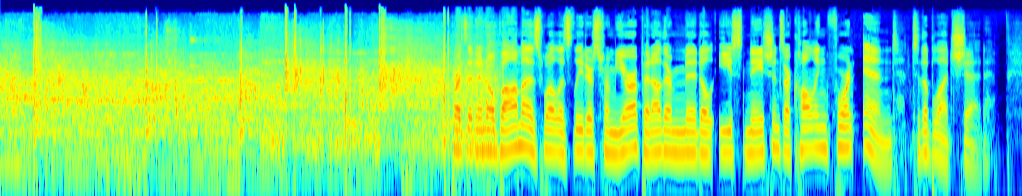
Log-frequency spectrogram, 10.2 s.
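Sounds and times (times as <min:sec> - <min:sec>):
gunshots in city streets: 0:00.0 - 0:05.1
street noise rumble: 0:00.0 - 0:05.4
speech: 0:04.6 - 0:10.2.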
